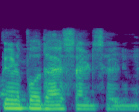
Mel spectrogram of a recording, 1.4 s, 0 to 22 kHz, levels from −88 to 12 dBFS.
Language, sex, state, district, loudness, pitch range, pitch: Hindi, male, Uttar Pradesh, Varanasi, -16 LUFS, 120-140 Hz, 130 Hz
